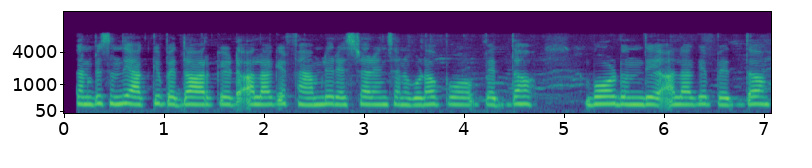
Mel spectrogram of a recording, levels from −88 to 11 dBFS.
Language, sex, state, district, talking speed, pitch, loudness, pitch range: Telugu, female, Andhra Pradesh, Sri Satya Sai, 125 wpm, 230 Hz, -18 LUFS, 225-240 Hz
